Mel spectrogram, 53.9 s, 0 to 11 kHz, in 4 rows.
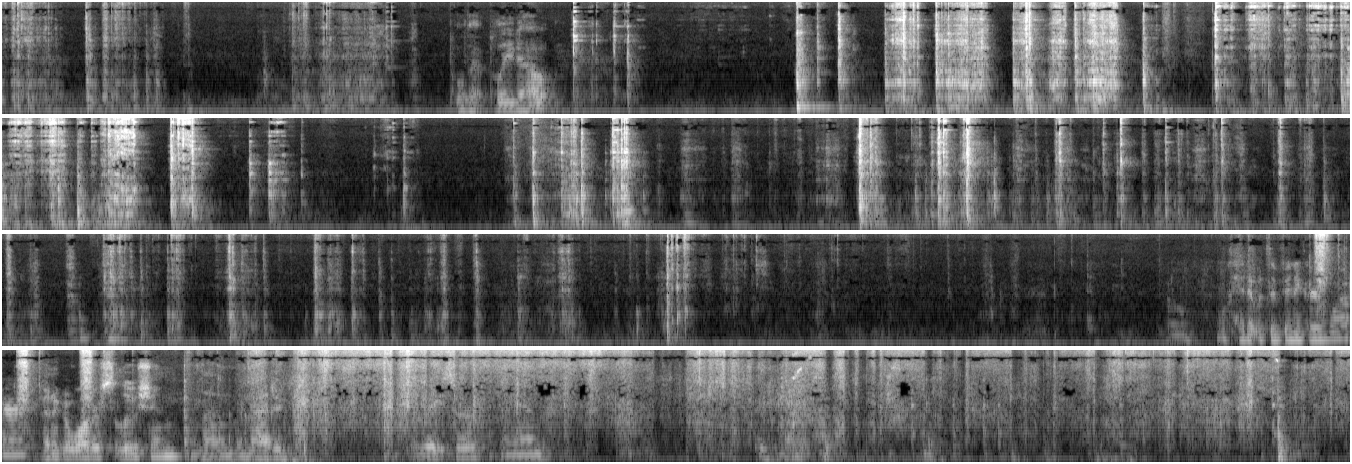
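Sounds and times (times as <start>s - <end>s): scraping ash in metal stove: 42.9s - 53.9s.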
